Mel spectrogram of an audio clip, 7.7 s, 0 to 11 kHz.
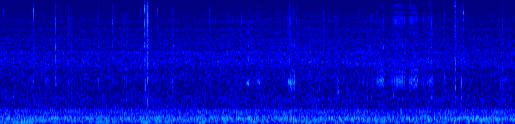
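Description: Near silence with a few faint, sharp clicks from the Sony NEX-3's rear control wheel and buttons being pressed and turned.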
